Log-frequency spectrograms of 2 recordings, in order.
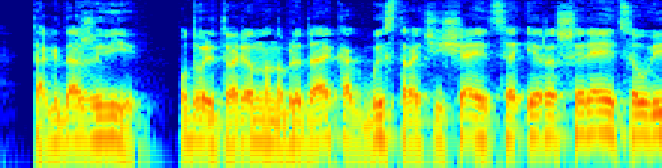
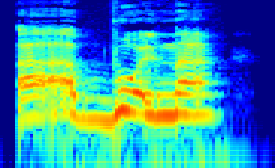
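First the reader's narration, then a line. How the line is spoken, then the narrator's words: Woman wailing in pain. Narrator (Russian): Завопила собеседница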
